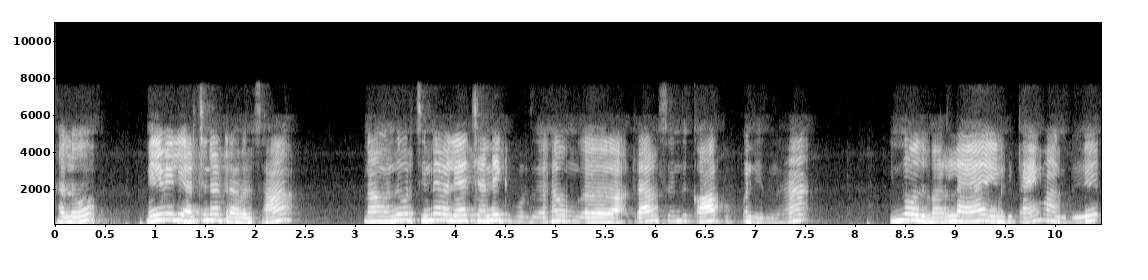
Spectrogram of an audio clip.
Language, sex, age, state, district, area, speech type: Tamil, female, 18-30, Tamil Nadu, Cuddalore, rural, spontaneous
